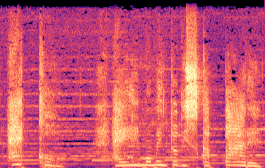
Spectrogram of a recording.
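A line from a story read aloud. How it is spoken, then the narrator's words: Whispered. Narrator (Italian): bisbigliò Pinocchio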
